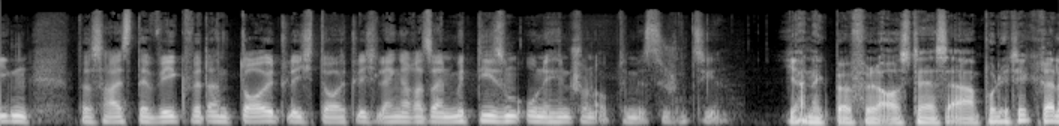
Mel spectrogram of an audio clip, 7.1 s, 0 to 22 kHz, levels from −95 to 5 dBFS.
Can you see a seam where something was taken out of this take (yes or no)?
no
